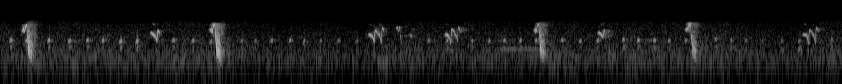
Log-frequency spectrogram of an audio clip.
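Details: Female common quail calls, used for quail hunting: a steady series of soft, evenly spaced mid-pitched pips runs throughout, broken by sharp, clicking chirps and short upward-slurred notes every second or two.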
